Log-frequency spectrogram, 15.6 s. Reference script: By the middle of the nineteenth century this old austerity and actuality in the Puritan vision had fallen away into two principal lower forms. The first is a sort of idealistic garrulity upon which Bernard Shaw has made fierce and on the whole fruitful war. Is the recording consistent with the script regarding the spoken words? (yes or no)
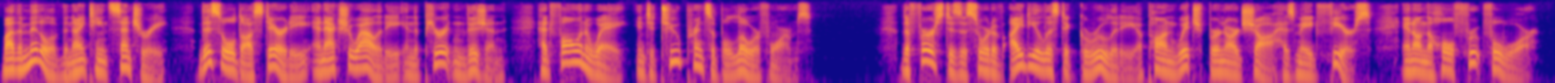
yes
